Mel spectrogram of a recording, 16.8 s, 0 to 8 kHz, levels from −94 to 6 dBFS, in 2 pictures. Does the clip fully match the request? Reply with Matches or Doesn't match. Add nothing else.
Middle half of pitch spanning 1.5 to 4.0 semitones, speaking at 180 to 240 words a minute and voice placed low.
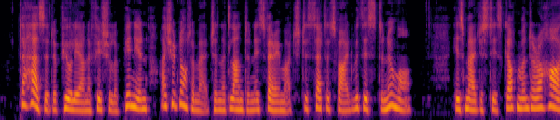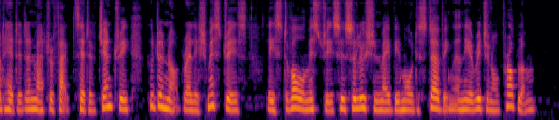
Doesn't match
